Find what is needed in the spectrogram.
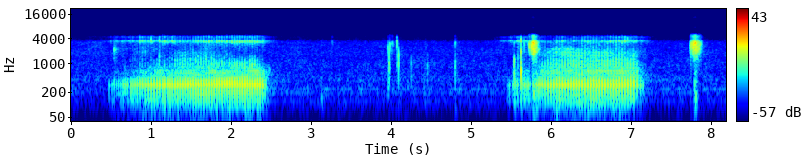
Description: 6 month old english bulldog snoring the day away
